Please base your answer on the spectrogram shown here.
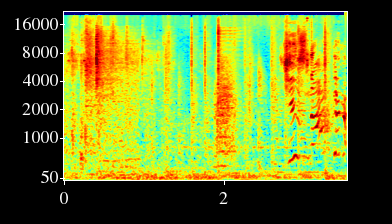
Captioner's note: table moves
